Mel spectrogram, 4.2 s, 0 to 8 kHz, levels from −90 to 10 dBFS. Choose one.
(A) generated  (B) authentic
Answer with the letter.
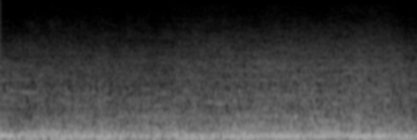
A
